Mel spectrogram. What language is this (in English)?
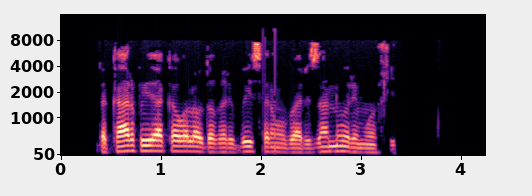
Pashto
